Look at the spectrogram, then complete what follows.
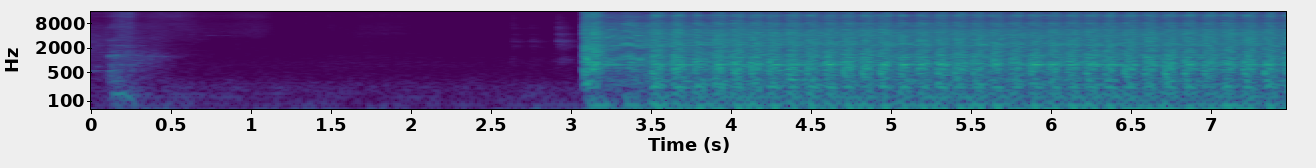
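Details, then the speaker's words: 3800 swapped Grand Am GT with a custom harness, new coils and ICM, MAP sensor and EVAP hose swapped: the starter churns steadily at about three turns a second and the engine never catches. The owner suspects the injectors aren't firing. "so close. Damn. Man, it was so fucking close. I wish I could figure out what's going on with these injectors, man. Why they're not firing."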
